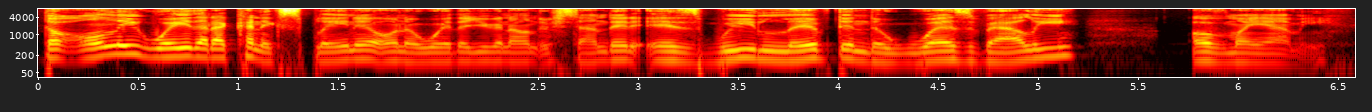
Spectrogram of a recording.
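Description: Young man, Venezuelan accent, Spanish first language. Clear, smooth tone, dead-dry booth sound, rambling casual storyteller. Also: medium pitch, fairly quick, no echo. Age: young adult. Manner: rambling, frequent "like" fillers, relaxed storytelling. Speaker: podcast guest. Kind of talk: casual chat.

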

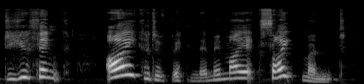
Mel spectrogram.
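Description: A woman voicing a cheeky, excitable young boy in a storybook, with an earnest, protesting manner. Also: on the low side, slow pace, vocal fry, slightly rough, full character voice. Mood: mock-serious.

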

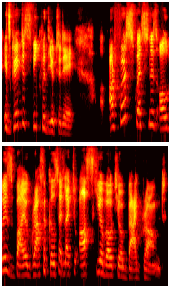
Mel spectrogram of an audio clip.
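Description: A man's voice: sits high, lively intonation, normal speed, pushed and bright. A man hosting a podcast, reading a formal guest introduction and asking the opening question. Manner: formal, scripted. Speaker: podcast host.

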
